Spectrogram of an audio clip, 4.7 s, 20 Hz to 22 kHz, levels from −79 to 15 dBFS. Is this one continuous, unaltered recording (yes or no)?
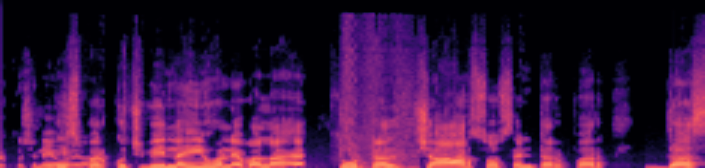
no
